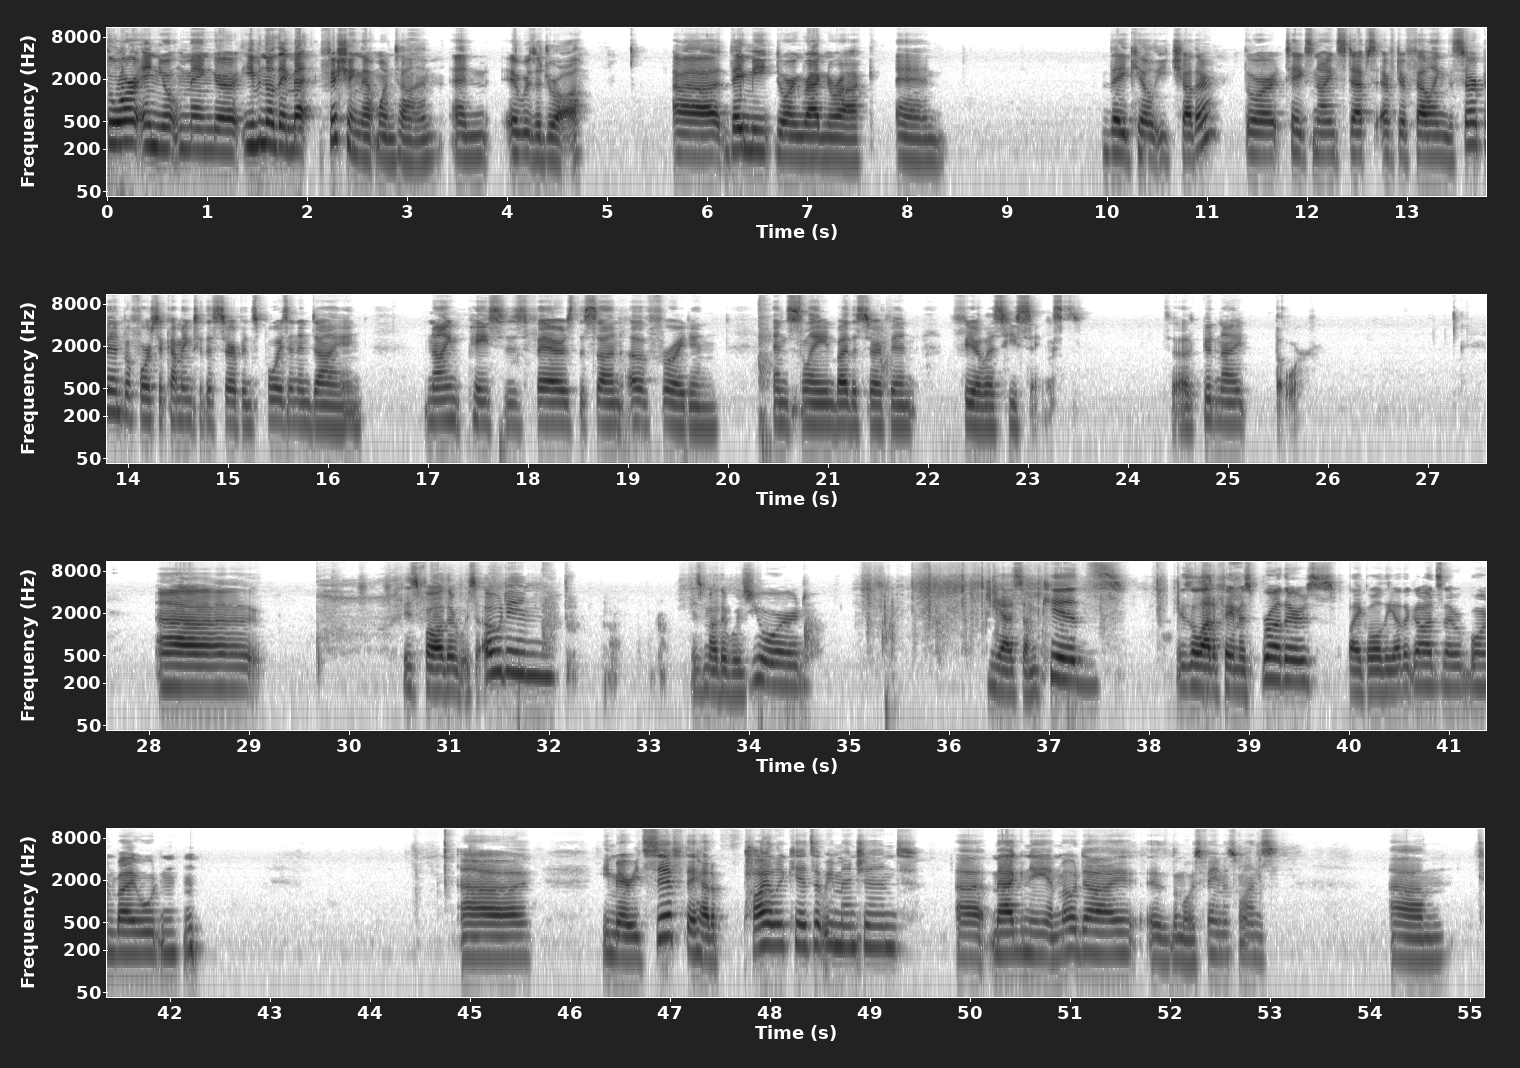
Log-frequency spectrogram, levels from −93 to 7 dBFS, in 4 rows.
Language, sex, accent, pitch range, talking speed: English, female, American, 155-195 Hz, 125 wpm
